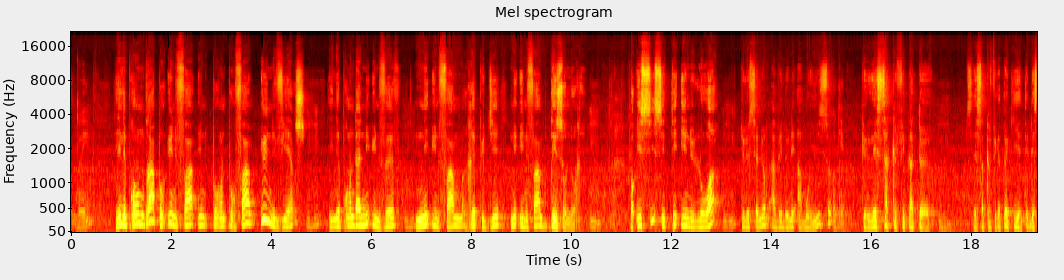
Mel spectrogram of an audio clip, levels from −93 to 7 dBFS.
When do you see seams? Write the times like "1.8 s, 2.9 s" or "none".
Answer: none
